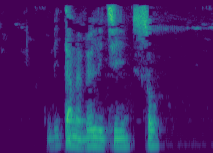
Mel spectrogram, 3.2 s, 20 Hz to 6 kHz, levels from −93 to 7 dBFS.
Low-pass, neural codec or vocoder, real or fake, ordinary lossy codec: 5.4 kHz; none; real; MP3, 24 kbps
